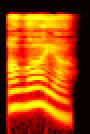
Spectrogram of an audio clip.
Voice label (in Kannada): "ಅವ್ವಯ್ಯ", Kannada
